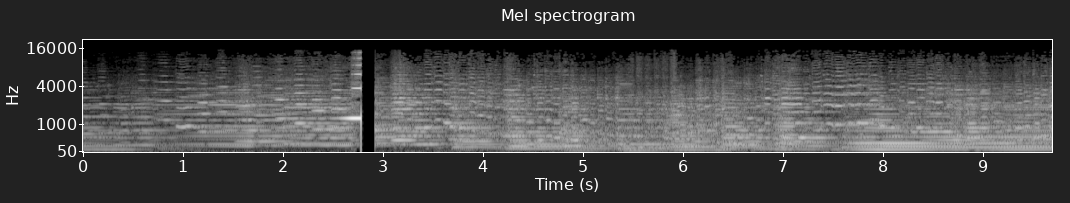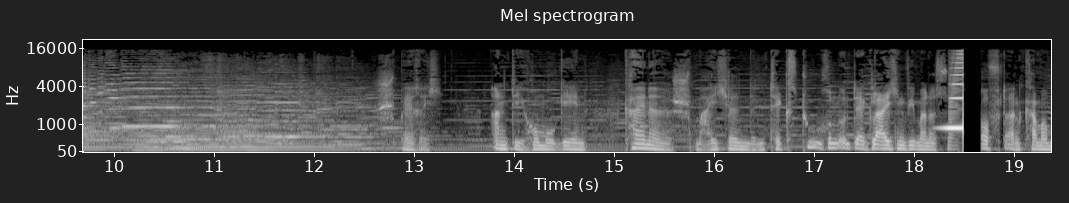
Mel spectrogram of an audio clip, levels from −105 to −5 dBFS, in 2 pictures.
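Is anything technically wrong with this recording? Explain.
Yes. An unstable filter fails twice, from 2.49 to 2.92 s and from 18.13 to 18.67 s. A recursive filter running with bad coefficients feeds its own output back with too much gain, so a tone grows without limit until it clips and the arithmetic overflows. The first squeal, around 1.5 kHz, swells over 294 ms and is followed by 142 ms of silence. The second, nearer 1 kHz, swells over 363 ms, then drops out for 186 ms until the filter resets.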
